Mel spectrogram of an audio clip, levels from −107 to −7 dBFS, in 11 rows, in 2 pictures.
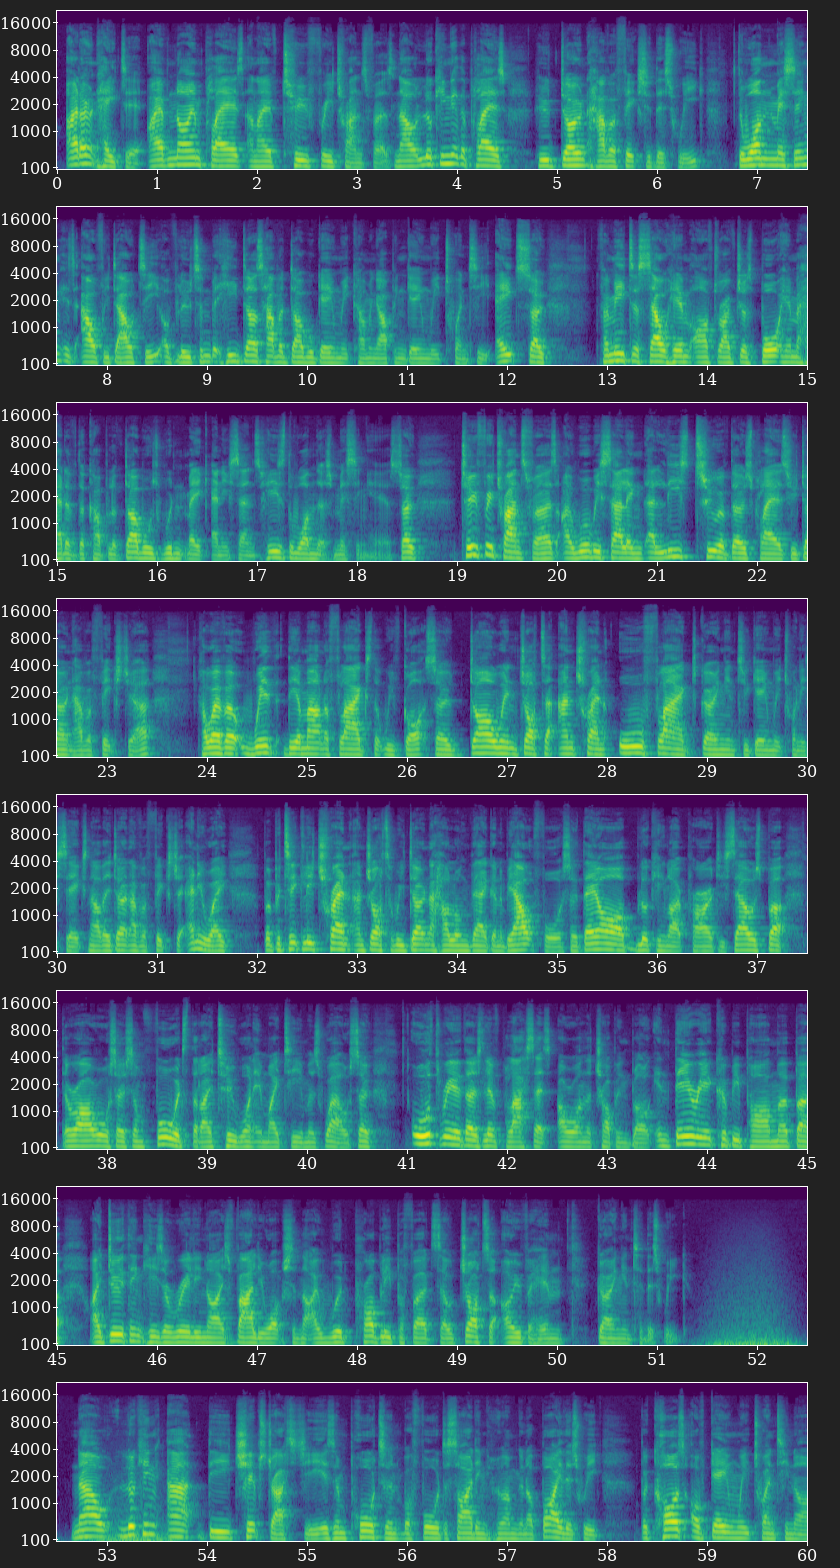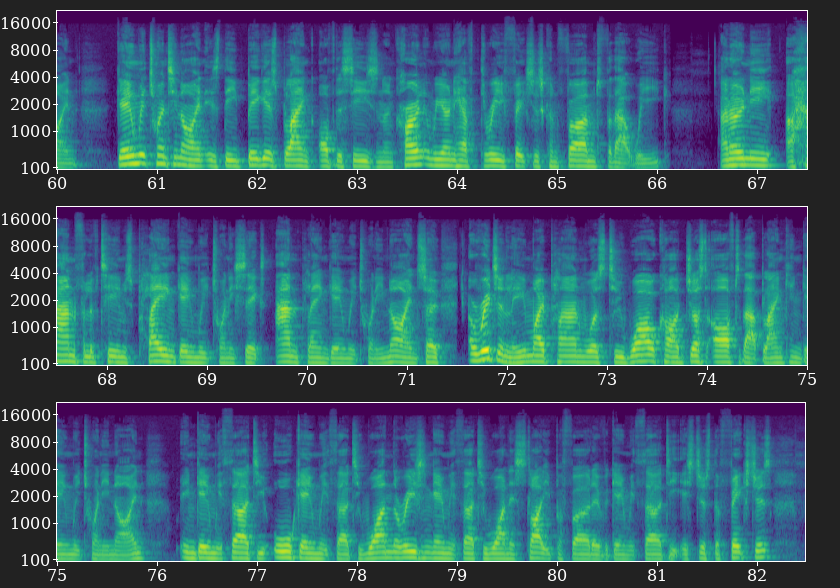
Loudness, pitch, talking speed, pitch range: -24 LUFS, 135 Hz, 215 wpm, 120-145 Hz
